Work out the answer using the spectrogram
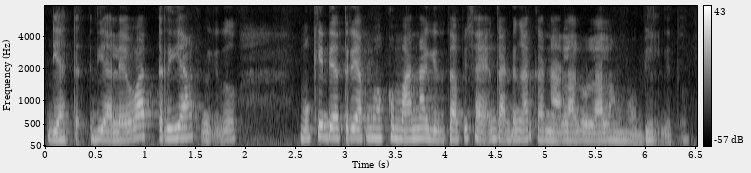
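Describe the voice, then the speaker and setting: A woman's voice: lowish voice, fairly even intonation, brisk, darkish tone. A woman telling her personal story in an interview, speaking to the host as "Kak" and acting out the voices of the people in her story. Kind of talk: emotional personal testimony in an interview.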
